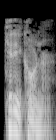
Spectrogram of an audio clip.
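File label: "kitty-corner", American English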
